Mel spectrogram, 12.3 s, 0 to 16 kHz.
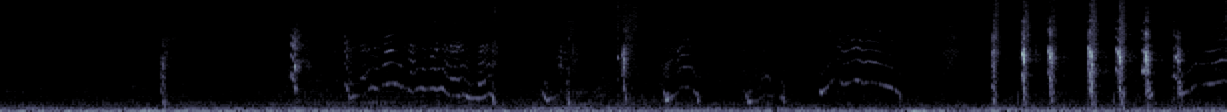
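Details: Red foxes of the 2021 litter fighting and gekkering: several short rising-and-falling whines and yelps, then a rapid series of sharp, loud chattering clicks over the final two seconds.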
